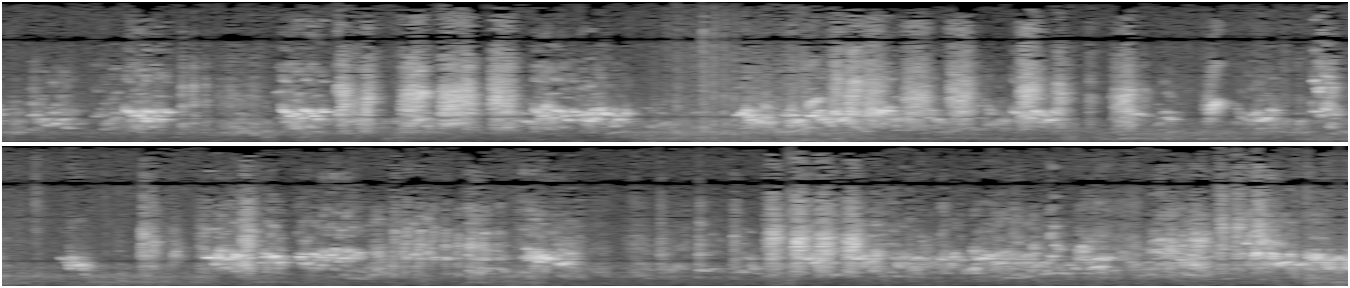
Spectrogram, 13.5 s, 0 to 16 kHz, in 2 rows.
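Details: Budgerigars around their bath on 16 March 2024, giving continuous high scratchy warbling and short chirps in overlapping bursts, mixed with fluttering wing sounds and brief quieter gaps near the tenth second.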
